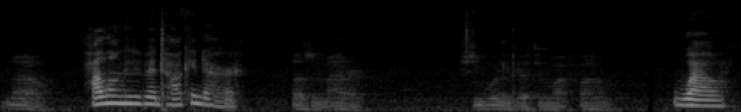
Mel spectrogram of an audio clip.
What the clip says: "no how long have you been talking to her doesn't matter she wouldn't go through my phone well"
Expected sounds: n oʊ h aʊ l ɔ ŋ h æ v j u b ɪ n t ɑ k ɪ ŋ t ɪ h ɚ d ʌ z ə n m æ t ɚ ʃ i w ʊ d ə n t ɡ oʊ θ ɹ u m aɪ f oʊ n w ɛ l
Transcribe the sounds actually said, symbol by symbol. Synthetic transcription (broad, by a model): n oʊ h aʊ l ɔ ŋ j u v b ɪ n t ɑ k ɪ ŋ t ɪ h ɚ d ʌ z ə n m æ t ɚ ʃ i w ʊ d n ɡ oʊ θ ɹ u m aɪ f oʊ n w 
